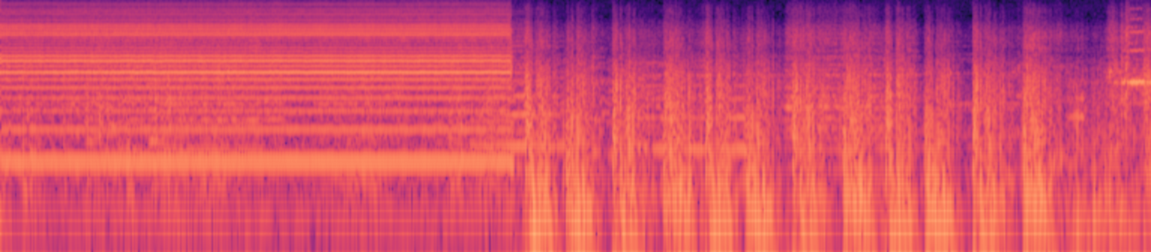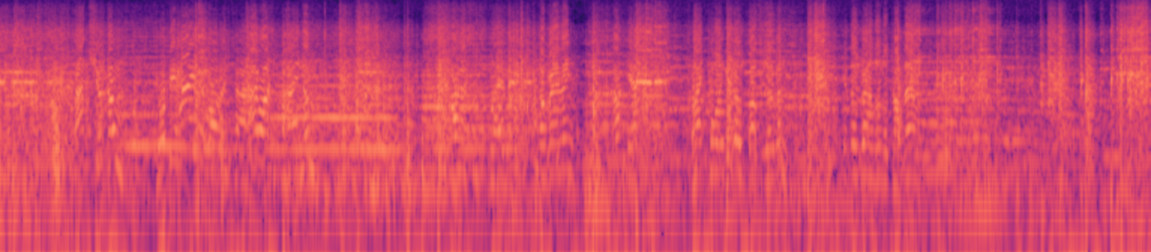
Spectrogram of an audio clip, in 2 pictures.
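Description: A ship's alarm horn holds one steady note for action stations, then cuts off sharply about seven seconds in. Dramatic film music follows, opening with a string of heavy, evenly spaced hits and going on into a busier orchestral passage.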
